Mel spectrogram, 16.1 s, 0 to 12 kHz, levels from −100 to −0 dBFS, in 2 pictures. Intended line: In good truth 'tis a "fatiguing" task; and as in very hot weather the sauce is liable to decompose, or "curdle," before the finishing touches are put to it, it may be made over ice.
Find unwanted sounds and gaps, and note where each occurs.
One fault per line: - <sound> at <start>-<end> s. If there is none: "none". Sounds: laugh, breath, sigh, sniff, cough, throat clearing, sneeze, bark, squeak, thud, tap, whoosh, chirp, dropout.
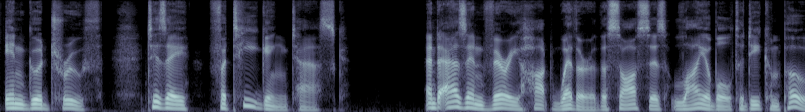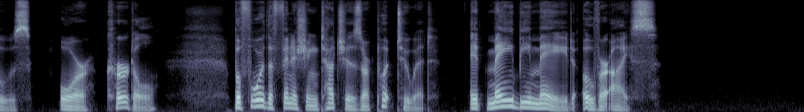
none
